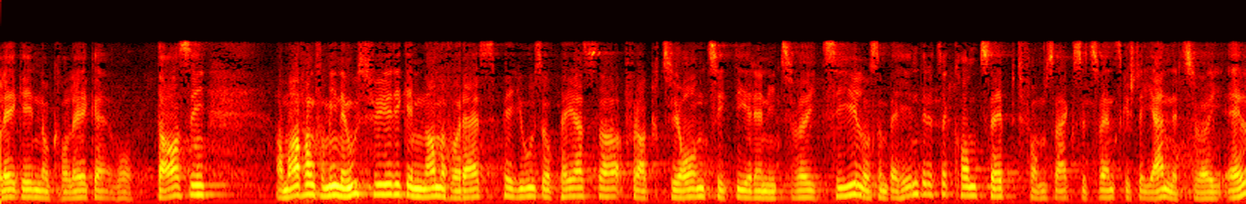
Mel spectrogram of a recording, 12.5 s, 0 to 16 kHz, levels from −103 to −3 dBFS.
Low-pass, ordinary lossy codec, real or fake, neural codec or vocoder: 7.2 kHz; none; real; none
